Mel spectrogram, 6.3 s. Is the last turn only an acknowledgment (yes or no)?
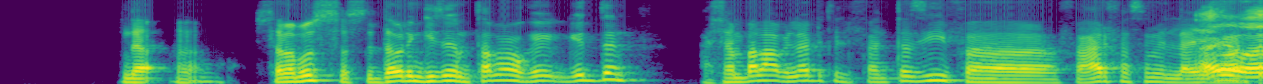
no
